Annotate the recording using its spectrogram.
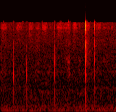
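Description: Faint chalk writing on a chalkboard: a few short, scattered taps and ticks of the chalk against the board, the clearest near the end.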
